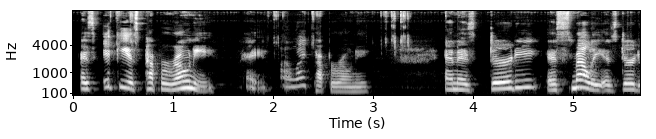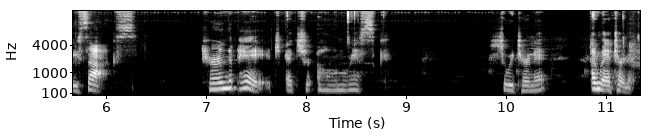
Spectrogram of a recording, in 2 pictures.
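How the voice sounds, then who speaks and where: A woman with a slightly bright voice on the high side reads a picture book aloud to young children. She is American, in her forties, and works as a read-aloud host and teacher, reading expressively and tossing in friendly teaching asides. The setting is a small indoor room with shelves and cabinets.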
